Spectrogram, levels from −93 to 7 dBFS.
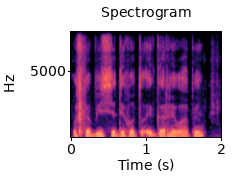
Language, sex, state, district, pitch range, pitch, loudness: Hindi, male, Arunachal Pradesh, Longding, 135-145 Hz, 140 Hz, -16 LUFS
